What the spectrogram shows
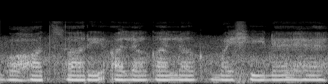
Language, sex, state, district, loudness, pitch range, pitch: Hindi, female, Maharashtra, Mumbai Suburban, -14 LUFS, 205-215 Hz, 210 Hz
